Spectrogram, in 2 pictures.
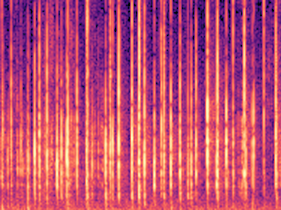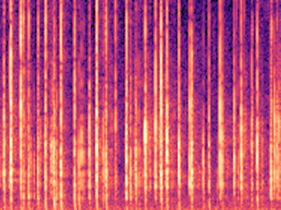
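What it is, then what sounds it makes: Plastic remote control. Long acrylic nails rapidly tap the rubber buttons and scratch the edges of a handheld plastic LED remote control. The result is a quick, quiet run of dozens of short, dry clicks with scratchy crinkle between them, bright and high with almost no low end.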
